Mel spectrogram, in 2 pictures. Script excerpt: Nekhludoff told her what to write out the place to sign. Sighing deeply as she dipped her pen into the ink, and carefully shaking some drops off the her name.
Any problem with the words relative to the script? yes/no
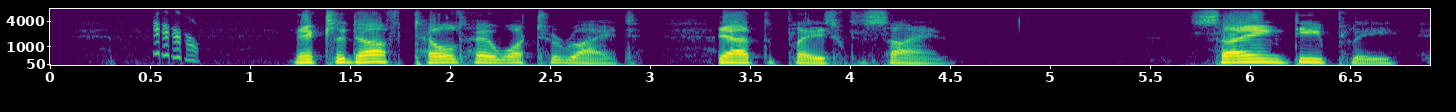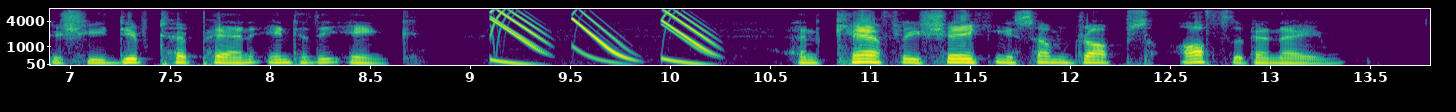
no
